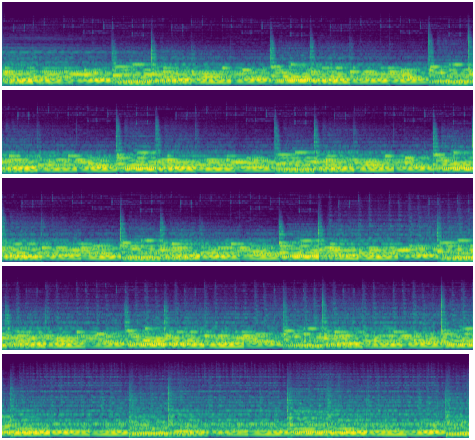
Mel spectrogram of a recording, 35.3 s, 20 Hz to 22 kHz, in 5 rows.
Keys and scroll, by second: 0.5 g, 5.2 Tab, 5.7 alt+a, 6.2 shift+z, 8.6 r, 16.2 Tab, 17.0 ctrl+r, 17.4 Return, 18.0 shift+z, 19.4 x, 22.1 f, 24.7 shift+z, 25.8 3, 30.0 r, 34.3 1.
